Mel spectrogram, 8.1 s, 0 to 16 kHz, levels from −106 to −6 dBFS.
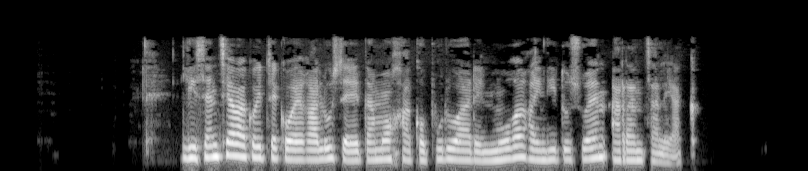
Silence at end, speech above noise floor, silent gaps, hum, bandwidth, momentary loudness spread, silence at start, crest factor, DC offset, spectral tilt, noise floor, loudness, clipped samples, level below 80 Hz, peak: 1.15 s; 25 dB; none; none; 8 kHz; 11 LU; 1.45 s; 20 dB; under 0.1%; -6 dB/octave; -44 dBFS; -19 LUFS; under 0.1%; -66 dBFS; 0 dBFS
